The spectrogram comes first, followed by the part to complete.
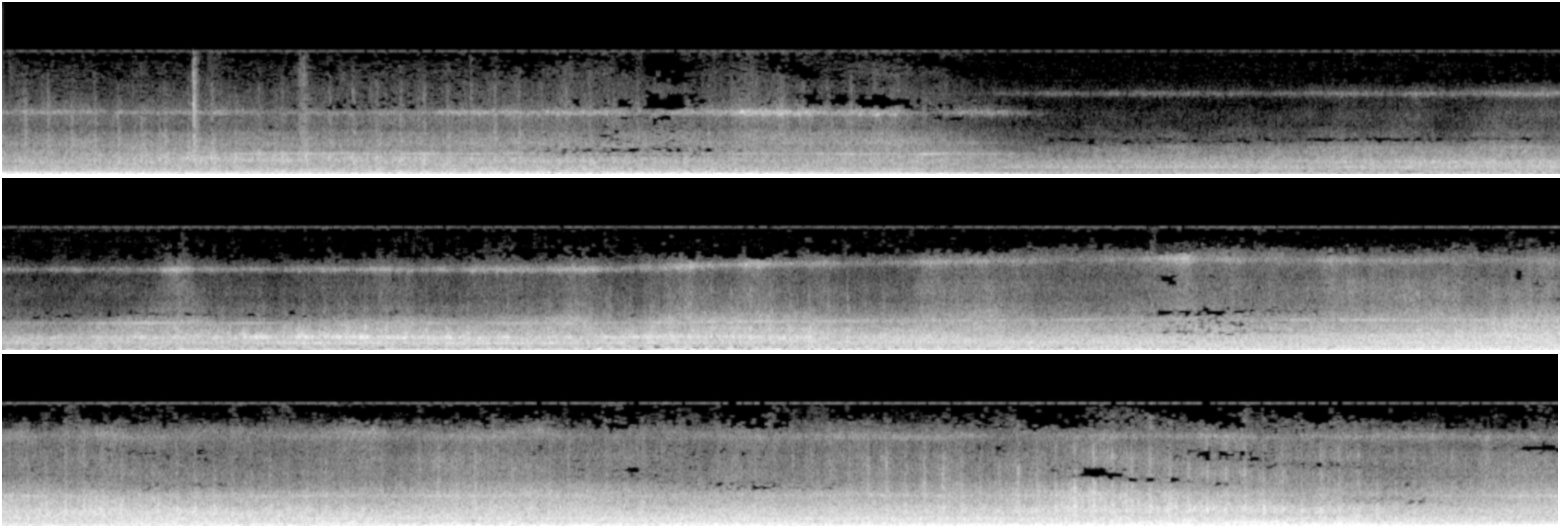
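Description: Rio Grande diesel freight locomotives passing: a low, steady diesel engine rumble from a passing train, then about seven seconds in a cut to another train whose engines and rolling wheels grow steadily louder as it approaches and passes close by.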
